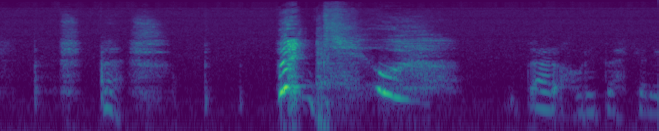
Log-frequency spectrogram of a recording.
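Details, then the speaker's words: Person at the end of a cold, trying to hold back tickly sneezes: a loud, partly stifled sneeze, then a second sharp sneeze burst between soft breaths and brief speech. "I I promise I'm trying not to sneeze, but it's not going well for me at the minute."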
